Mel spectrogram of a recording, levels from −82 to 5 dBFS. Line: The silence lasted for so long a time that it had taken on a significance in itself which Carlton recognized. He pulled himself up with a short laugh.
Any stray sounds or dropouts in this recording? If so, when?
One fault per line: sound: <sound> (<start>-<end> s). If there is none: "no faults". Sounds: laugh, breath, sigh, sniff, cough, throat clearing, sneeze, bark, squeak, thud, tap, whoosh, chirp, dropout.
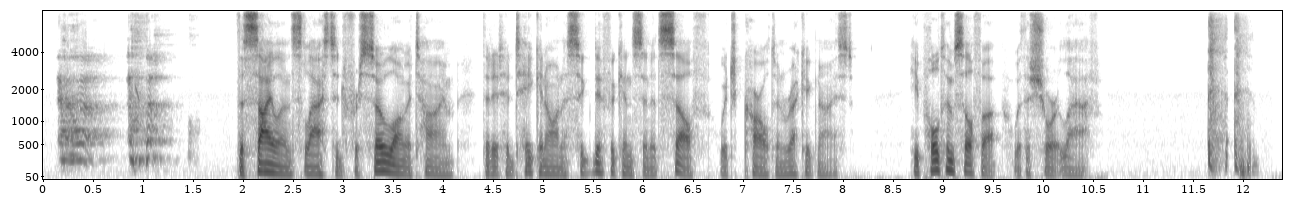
sound: cough (0.1-1.6 s)
sound: throat clearing (11.6-12.2 s)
